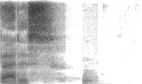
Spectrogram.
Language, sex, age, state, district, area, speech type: Nepali, male, 18-30, West Bengal, Darjeeling, rural, spontaneous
